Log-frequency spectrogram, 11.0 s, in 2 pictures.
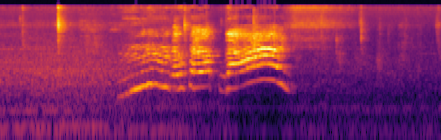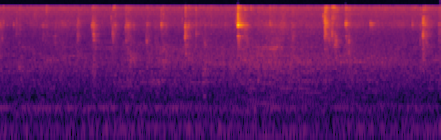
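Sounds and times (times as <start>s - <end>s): people chewing: 3.7s - 11.0s.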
